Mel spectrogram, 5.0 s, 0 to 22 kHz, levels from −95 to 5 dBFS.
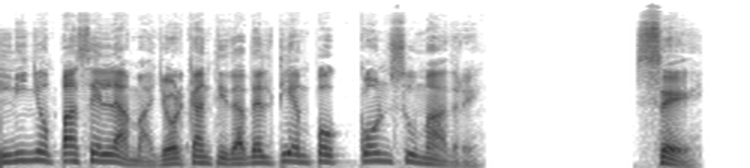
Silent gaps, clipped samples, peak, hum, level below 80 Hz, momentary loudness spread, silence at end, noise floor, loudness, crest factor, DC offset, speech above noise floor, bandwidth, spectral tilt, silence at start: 3.22-4.21 s; under 0.1%; -6 dBFS; none; -54 dBFS; 10 LU; 0.35 s; under -90 dBFS; -24 LUFS; 20 dB; under 0.1%; over 66 dB; 16 kHz; -4 dB/octave; 0 s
